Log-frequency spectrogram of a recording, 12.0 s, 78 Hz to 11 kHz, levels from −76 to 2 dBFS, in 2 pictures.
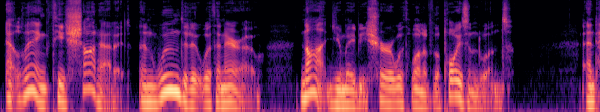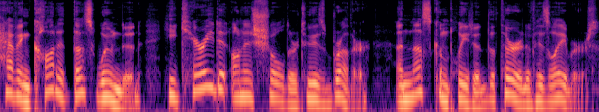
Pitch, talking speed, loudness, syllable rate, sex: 135 Hz, 220 wpm, -18 LUFS, 5.8 syllables/s, male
